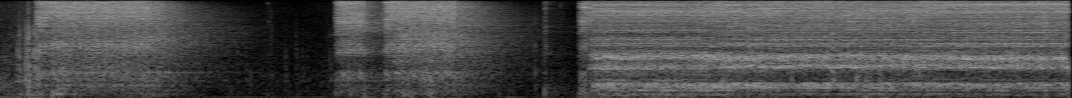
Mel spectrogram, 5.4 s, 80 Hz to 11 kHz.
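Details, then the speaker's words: Failed 6.0 engine on a leak-down test: a strong, steady hiss with a few short bursts as air blows past the pistons and rings rather than out of any cylinder. "But anyways, all that noise you're hearing is just blowing past the piston, past the rings, past whatever."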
